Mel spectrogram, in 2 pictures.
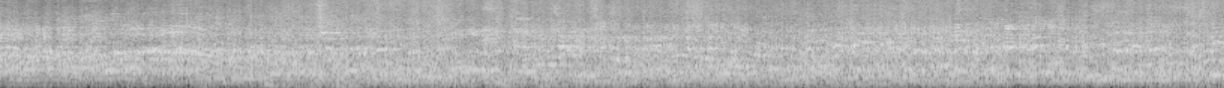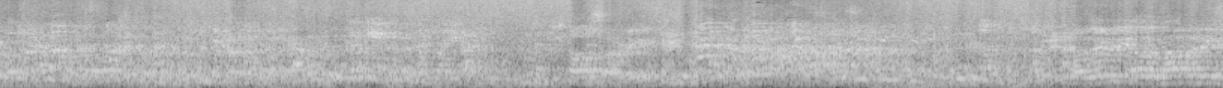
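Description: A crowd of adult men and women murmurs and chatters in a large echoing hall.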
